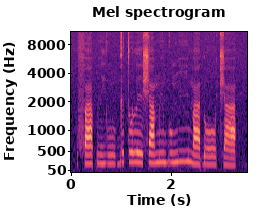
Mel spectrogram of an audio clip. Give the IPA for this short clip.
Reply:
f a˨ p i˨ j uː˨ ɡ ɪ˦ t ʊ˦ l e˦˨ ʃ a˦ m ĩ˦ b u˦ ŋ iː˦ m a˨ ɗ oː˨ t͡ʃ a˨

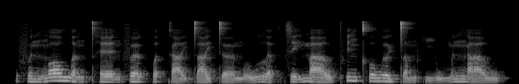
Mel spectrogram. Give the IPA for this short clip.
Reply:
f ɵ˧ n ŋ ɔː˥ w ɐ˨˧ ŋ t̪ʰ ɛː˧ ŋ f œː˧ k̚ p ɐ˨˥ t̚ k aː˨˩ j t̪ aː˨ j t̪ œː˨˩ m o˨˥ w l ɐ˨ k̚ t͡s e˨˥ j m aː˨ w pʰ ɪ˥ ŋ kʰ o˥ w ɵ˧ ɥ t̪ ɐ˨˥ m k iː˨ w m ɵ˥ n ŋ aː˧ w

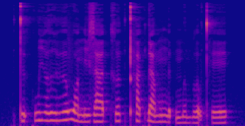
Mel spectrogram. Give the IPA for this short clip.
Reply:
t̪ ɨ̰˧˨ ə̯ k w i˧ ə̯ ɣ ɨ˨˦ ə̯ v ɔ˧ n i˨˦ z aː˦˥ t̚ x əː˦˥ k̚ t̪ʰ a˦˥ k̚ ɗ a˨˦ m ŋ ə˨˩ t̚ m ə̤˨˩ m l o̰˧˨ t̪ʰ e˨˦

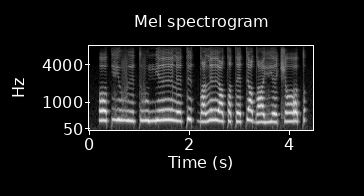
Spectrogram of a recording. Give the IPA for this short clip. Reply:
ɔ t vʲ u v ɨː t v u mʲ ɘː l ɘ t ɨ t dˤ ɘ l ɘː tˤ œ t ɛ t ɨ dˤ ɘː vʲ əː t͡ʃ ɔː t

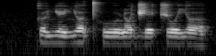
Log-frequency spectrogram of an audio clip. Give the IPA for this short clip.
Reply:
k ɵ ʎ e ʎ ʌ t̪ʰ u ɳ ɒ d͡ʒ e t͡ʃ o j ʌ

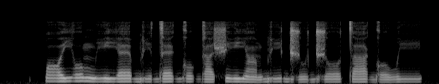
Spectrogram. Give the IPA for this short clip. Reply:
k͡p ɔ˧ j o˧ m i˨ j ɛ˧ b i˨ d ɛ˧ ɡ o˧ ɡ a˨ ʃ i˧ j ã˨ b i˧ d͡ʒ u˨ d͡ʒ o˧ t a˧ ɡ o˨ w i˧

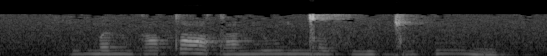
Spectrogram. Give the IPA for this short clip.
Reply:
h e̤ m ɐ ŋ ɡ ɔ tˤ ɐ dˤ e n u ŋ͡ǀ ə s e̤ y̯ ɡ͡ǀ ʏ h ʉ ŋ

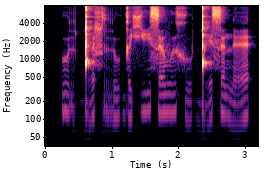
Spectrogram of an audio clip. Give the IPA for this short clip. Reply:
u˧ r ɡ͡ǃ ə˩˧ ɬ r u˩˧ ɡ ə˩˧ ç i˦˥ s ə˦˥ v ɯ˦˥ x u˩˧ ɡ͡ǃ e˩˥ s ə˦˥ n ɛ˩˥

